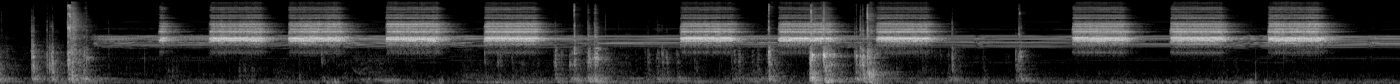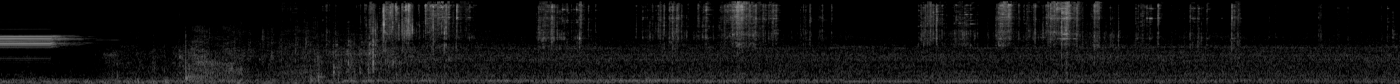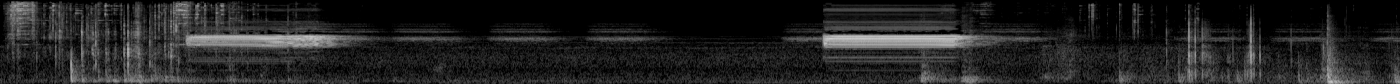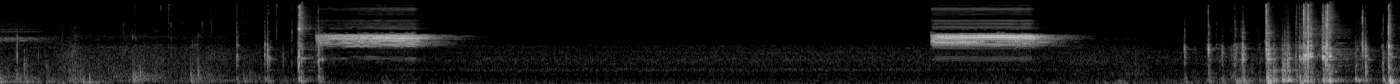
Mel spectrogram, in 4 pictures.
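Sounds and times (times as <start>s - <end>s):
clicking and rattling: 0.0s - 1.0s, 27.9s - 30.0s, 37.6s - 45.3s
fire alarm horn blasts: 0.7s - 15.2s, 29.7s - 47.1s, 51.3s - 53.3s.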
